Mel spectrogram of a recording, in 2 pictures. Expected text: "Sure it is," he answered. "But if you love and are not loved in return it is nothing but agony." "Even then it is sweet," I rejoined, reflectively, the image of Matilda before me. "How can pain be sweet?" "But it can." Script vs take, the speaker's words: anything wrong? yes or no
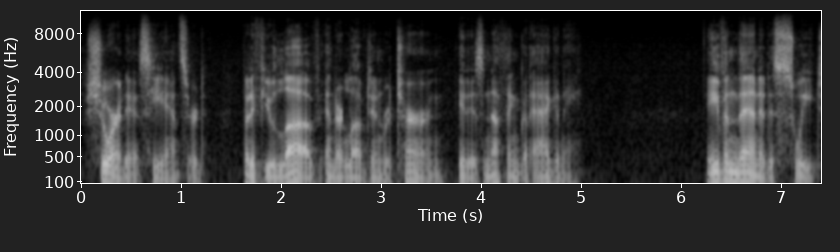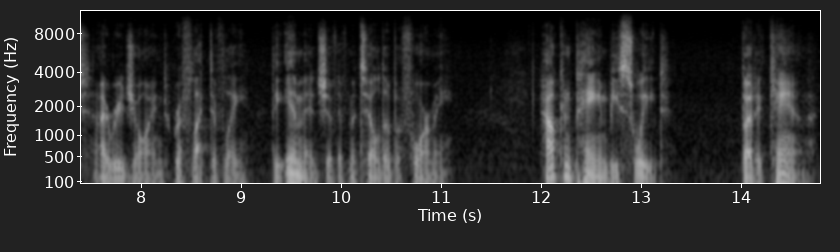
yes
